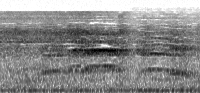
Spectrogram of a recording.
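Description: A rooster crowing once: a single drawn-out call of about a second, starting near the middle.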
